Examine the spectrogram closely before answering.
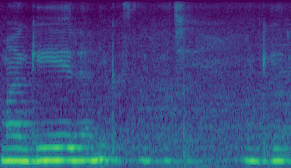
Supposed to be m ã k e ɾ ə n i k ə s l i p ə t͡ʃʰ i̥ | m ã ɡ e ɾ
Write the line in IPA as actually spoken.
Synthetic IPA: m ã ɡ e ɾ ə n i k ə s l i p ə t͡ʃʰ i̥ | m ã ɡ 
